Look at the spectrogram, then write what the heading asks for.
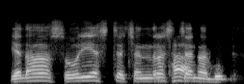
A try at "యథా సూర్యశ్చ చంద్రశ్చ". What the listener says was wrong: యథా, థా ఉంది అక్కడ.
